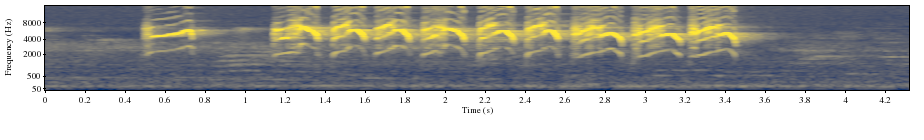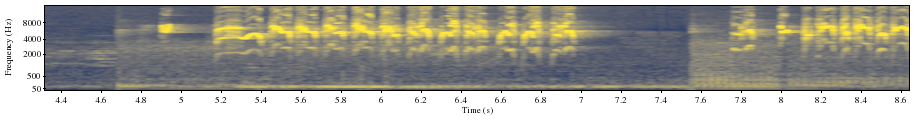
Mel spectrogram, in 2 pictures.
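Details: Ruby-cheeked sunbird song used to provoke another bird to sing: fast, high, repeated upslurred chips in a long rattling series, a pause, then another rapid run of thin notes, with low background hum.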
